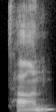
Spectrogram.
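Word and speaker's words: Thann: to ask you about i think it's pronounced tan is it tan perfect so tan is in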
